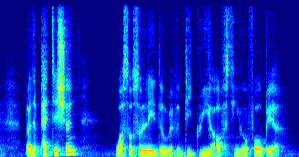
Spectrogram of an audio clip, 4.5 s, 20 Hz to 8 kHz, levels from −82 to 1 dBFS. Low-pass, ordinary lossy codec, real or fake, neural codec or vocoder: none; none; fake; codec, 16 kHz, about 1 kbps, DyCAST, with the encoder's durations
